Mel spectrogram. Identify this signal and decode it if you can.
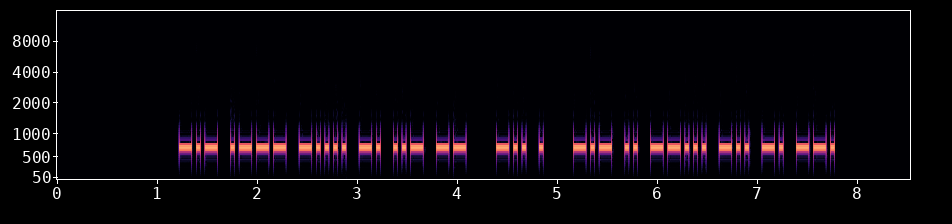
Morse code, heard as a keyed tone, about 28 wpm, 700 Hz. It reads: KJ6NUM DE KI7DNG
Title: USA Callsign DE Callsign - 6 Characters - 28wpm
